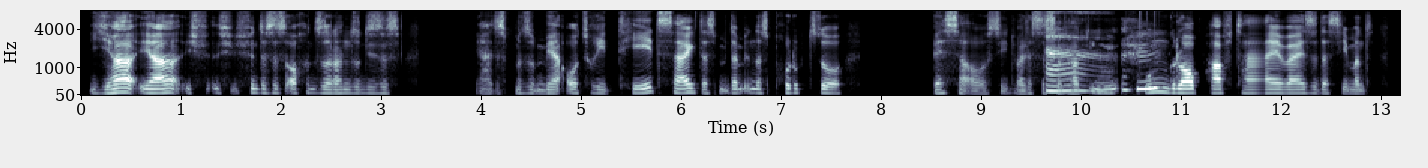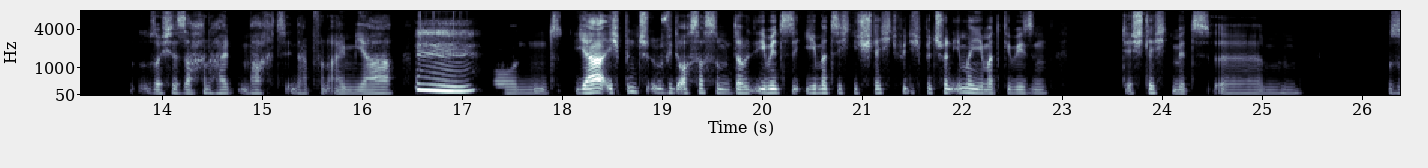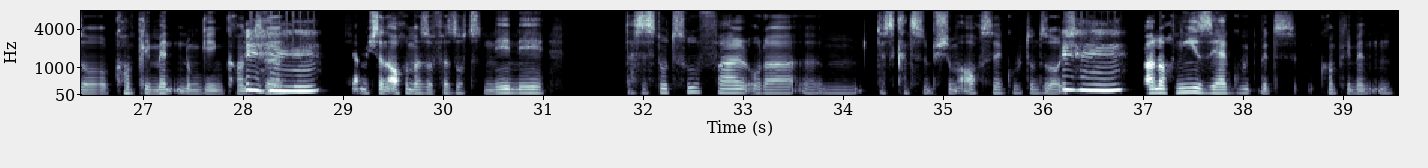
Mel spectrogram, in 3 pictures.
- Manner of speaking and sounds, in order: other background noise; distorted speech; drawn out: "Ah"; tapping
- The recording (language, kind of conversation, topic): German, advice, Warum fühle ich mich trotz meiner Erfolge wie ein Betrüger?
